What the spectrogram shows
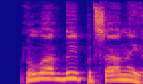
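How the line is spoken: Smirking snort. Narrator (Russian): хмыкнул гопник

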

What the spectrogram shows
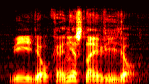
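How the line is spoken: Laughing while speaking. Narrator (Russian): приговаривал он сквозь смех

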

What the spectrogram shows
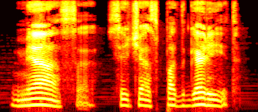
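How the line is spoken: Muffled grumbling. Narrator (Russian): Глухо заворчала Тиана

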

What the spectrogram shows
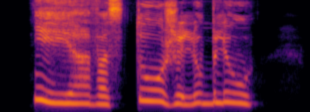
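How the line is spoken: Smiling through tears. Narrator (Russian): улыбнулась я сквозь слезы

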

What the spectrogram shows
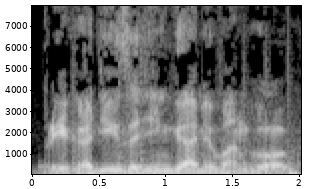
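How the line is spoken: Joyful bass, over phone. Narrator (Russian): радостно пробасил он в трубку

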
